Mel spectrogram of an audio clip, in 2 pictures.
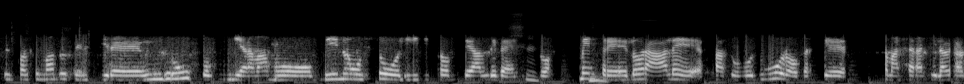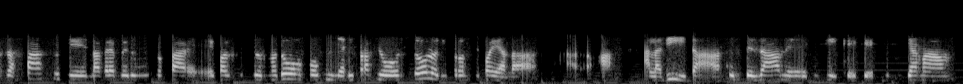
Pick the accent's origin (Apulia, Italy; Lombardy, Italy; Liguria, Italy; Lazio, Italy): Lazio, Italy; Rome; che sono romana, vivevo ancora a Roma quando ho fatto la maturità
